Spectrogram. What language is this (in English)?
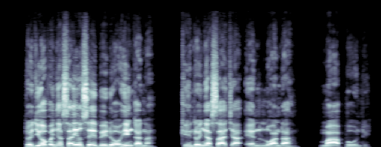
Luo (Kenya and Tanzania)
